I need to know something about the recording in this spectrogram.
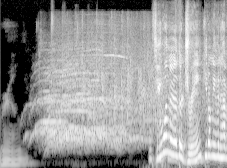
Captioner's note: audience cheering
